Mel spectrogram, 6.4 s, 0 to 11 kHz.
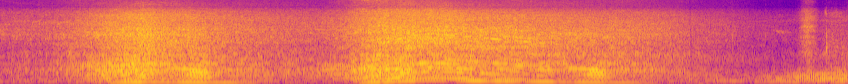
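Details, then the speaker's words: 2013 Daihatsu Gran Max 1.3 (1300 cc) MPV revved from idle: smooth rise and fall twice, pitch climbing cleanly, no knocking or rattles, no signs of piston or ring wear, responsive, no white smoke; healthy engine. "kita naikkan RPM pun Kondisinya masih oke masih bagus tidak ada ciri-ciri metal kena atau seher atau ring seher kondisinya juga masih responsif"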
